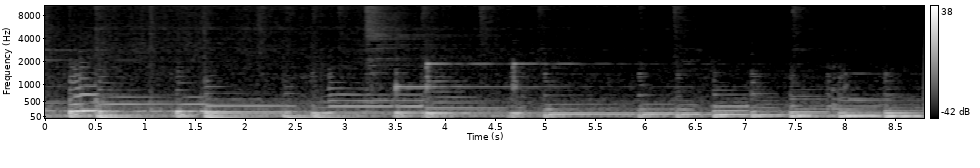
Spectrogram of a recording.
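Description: Live jazz performance: a grand piano plays a run of single melody notes over strong low bass notes.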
